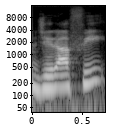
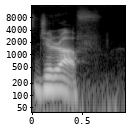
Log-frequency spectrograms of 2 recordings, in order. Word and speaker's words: giraffe: in terms of pronunciation another example we have giraffe starting with g it's not jirafi it's giraffe and we have a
